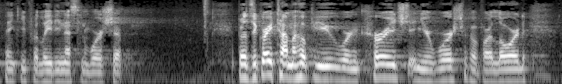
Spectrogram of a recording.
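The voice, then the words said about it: American accent. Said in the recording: “my normal American accent”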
